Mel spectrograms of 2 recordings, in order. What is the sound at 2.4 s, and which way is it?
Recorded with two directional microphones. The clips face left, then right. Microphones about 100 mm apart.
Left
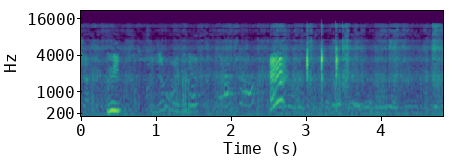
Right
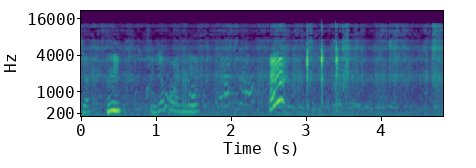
Speech, 35° right (ahead or behind).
